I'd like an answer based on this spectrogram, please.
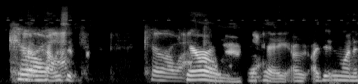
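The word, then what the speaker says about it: Kerouac: one Jack's house I don't know how to pronounce that author's last name carow kowak kowak okay I didn't want to take a stab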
